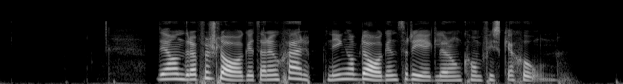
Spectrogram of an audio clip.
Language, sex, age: Swedish, female, 31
